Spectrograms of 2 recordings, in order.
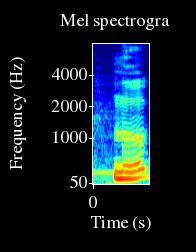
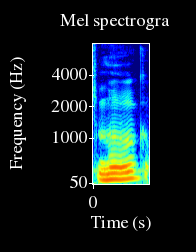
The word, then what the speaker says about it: Moog: And actually, it can be pronounced Moog or Moog, which is how his family pronounced it. And he himself pronounced it.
